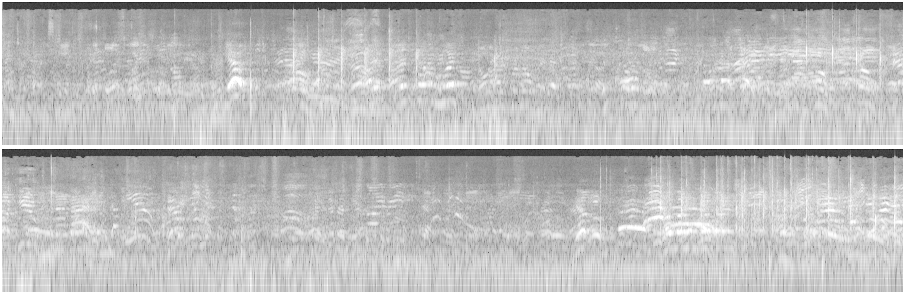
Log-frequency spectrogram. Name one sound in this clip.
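A crowd of spectators chatters and cheers across an open outdoor field.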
